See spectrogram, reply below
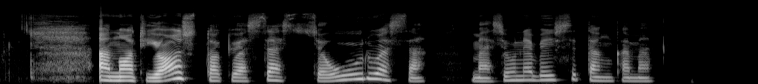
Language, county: Lithuanian, Klaipėda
